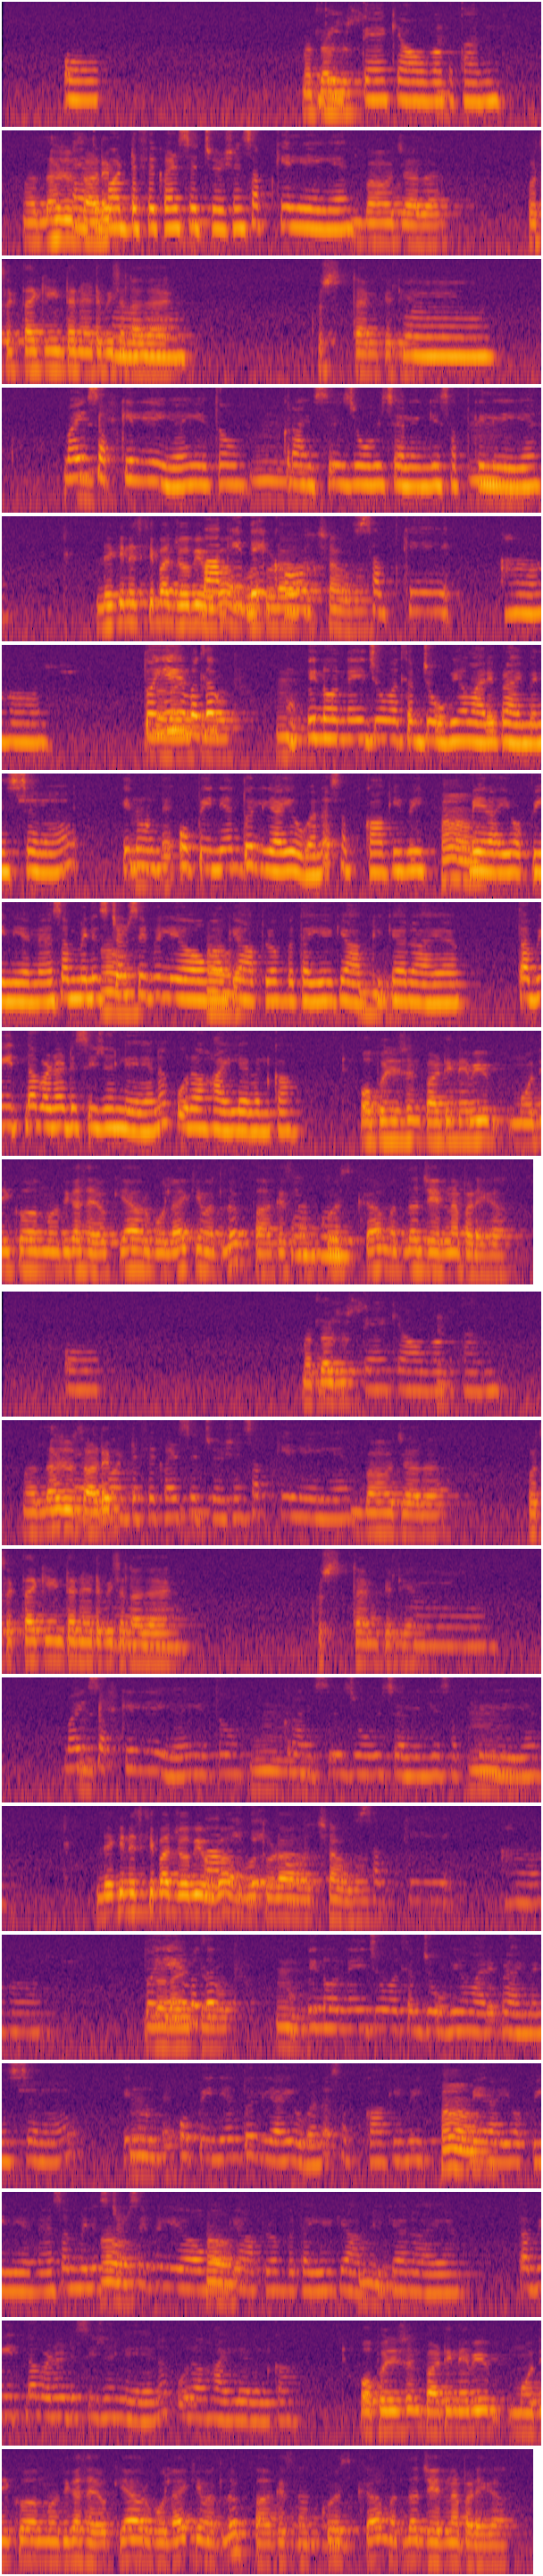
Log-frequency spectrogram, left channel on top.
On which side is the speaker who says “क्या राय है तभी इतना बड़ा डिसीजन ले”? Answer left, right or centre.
Left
